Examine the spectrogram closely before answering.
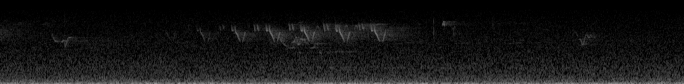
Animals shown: Ovenbird (Seiurus aurocapilla), Red-eyed Vireo (Vireo olivaceus), Wood Thrush (Hylocichla mustelina)

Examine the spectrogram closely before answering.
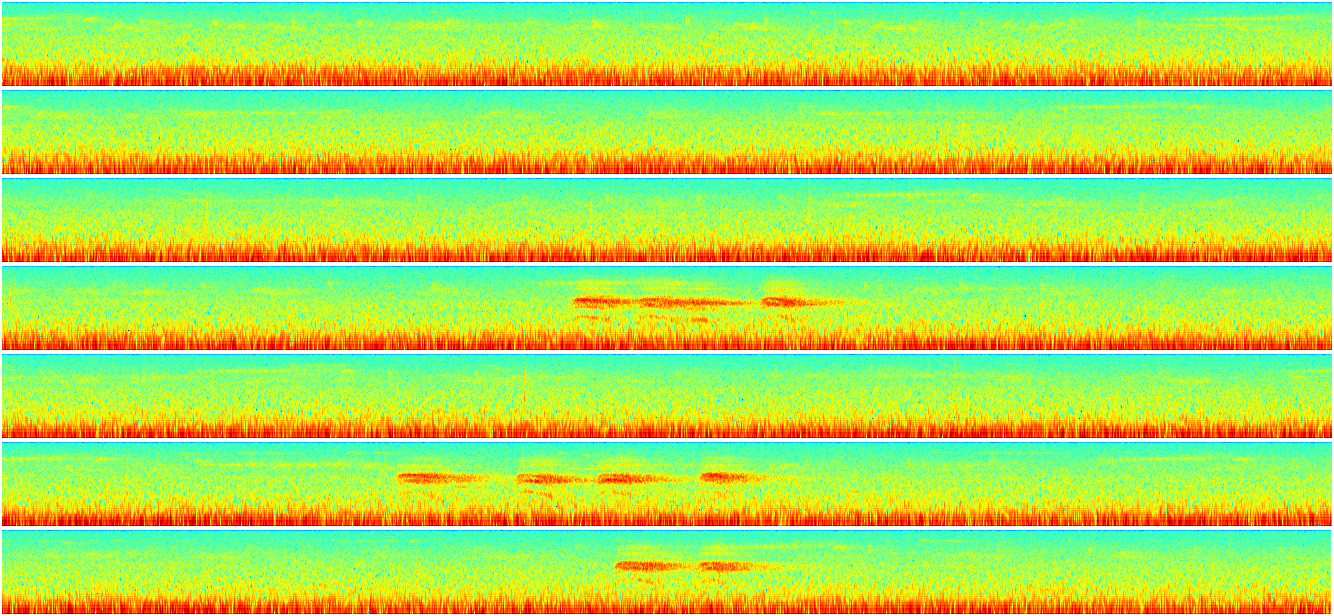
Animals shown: Red-eyed Vireo (Vireo olivaceus), Ovenbird (Seiurus aurocapilla), Black-capped Chickadee (Poecile atricapillus), Northern Parula (Setophaga americana), American Crow (Corvus brachyrhynchos)

